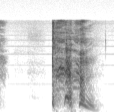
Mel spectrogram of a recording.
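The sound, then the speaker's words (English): A single harsh cough: an abrupt rough burst that turns into a voiced, rasping tail. It is fairly loud, stands alone with no talk around it, and is followed by silence. “That's rude of me to cough right at you guys.”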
